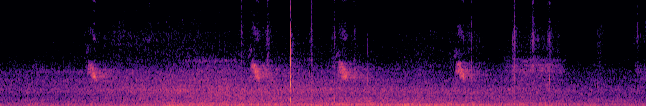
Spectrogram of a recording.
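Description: Four short, high, falling chirps from a small bird, spread over a few seconds against a low, steady outdoor rumble, with one sharp click about three seconds in.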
